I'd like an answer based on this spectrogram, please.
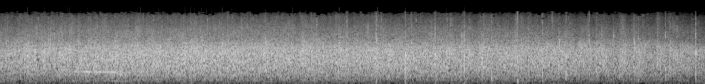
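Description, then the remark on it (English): Sustained audience applause for the event's NOC (network operations) team, loud and steady throughout, a dense wash of many hands clapping with no distinct rhythm and no one speaking over it. “And one final round of applause for the rest of your NOC team, because there were quite a few people involved and they worked very hard.”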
